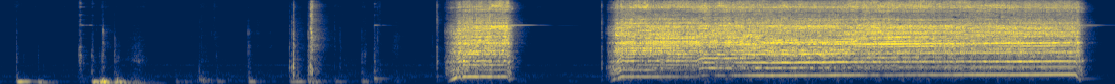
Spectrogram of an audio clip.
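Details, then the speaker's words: Power tool on the bench, loud, even high-pitched buzz ramping up and holding steady after a short test burst, running unloaded; tool works normally, just loud. "Sounds like a multi-tool. She's loud, but it actually does work."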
